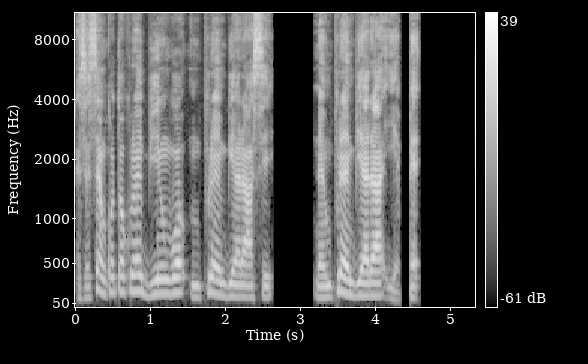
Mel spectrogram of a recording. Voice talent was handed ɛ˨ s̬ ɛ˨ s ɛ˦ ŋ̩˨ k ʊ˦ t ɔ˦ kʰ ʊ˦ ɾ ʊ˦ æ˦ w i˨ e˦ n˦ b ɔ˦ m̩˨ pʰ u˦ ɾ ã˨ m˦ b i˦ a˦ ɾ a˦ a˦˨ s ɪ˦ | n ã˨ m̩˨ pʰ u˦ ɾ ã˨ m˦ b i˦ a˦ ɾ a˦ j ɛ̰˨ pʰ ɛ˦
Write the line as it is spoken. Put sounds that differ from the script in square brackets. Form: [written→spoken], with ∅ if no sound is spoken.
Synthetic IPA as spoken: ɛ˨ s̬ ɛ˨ s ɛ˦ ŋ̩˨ k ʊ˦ t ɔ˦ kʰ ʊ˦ ɾ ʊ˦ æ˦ [w→b] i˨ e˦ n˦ [b→w] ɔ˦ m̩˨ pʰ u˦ ɾ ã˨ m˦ b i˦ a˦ ɾ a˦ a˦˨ s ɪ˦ | n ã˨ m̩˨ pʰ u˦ ɾ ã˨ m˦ b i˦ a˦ ɾ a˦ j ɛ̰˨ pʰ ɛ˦

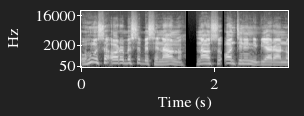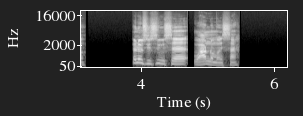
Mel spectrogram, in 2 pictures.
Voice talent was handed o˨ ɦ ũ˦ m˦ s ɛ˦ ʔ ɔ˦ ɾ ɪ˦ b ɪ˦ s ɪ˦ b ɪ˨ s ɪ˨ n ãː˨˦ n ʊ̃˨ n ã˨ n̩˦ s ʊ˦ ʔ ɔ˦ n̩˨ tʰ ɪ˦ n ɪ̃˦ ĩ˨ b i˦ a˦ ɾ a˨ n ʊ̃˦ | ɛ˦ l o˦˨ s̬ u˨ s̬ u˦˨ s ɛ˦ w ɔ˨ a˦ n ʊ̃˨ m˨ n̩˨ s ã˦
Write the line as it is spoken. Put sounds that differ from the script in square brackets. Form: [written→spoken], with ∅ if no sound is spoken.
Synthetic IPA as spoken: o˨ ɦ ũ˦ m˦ s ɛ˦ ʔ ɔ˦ ɾ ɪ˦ b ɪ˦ s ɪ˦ b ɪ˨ s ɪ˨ n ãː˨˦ n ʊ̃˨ n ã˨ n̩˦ s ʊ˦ ʔ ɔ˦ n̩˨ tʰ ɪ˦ n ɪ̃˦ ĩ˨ b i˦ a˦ ɾ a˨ n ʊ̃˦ | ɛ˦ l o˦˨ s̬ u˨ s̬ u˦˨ s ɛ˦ w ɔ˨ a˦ n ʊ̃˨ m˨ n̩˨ s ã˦

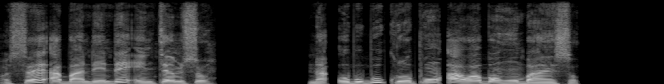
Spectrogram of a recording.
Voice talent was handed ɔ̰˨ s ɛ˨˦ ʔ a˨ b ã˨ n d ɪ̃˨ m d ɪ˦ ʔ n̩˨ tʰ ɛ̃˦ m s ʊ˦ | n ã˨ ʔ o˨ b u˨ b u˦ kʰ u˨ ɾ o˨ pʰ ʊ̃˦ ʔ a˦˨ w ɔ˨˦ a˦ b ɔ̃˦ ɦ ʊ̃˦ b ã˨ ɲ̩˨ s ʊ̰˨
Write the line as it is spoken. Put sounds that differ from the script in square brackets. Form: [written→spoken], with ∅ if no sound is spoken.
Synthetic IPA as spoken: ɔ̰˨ s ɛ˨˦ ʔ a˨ b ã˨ n d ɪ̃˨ [m→n] d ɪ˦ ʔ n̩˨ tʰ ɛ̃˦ m s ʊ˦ | n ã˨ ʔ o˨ b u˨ b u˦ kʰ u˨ ɾ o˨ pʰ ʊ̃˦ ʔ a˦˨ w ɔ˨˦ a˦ b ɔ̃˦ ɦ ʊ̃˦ b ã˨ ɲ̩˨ s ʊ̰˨

